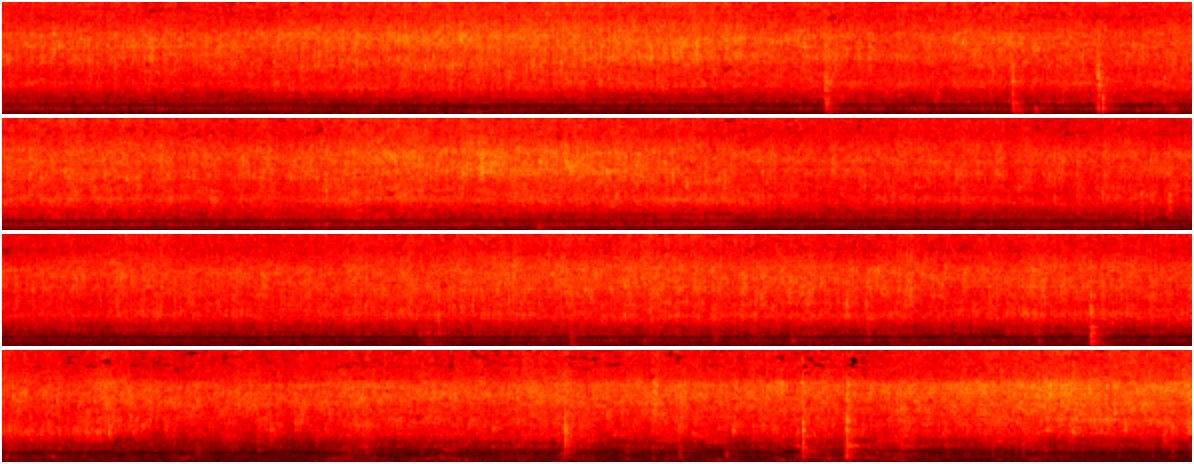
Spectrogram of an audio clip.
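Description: Food sizzling steadily in a steel cooking pot on the stove, with a few sharp clicks scattered through; the loudest click comes about seven seconds in.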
